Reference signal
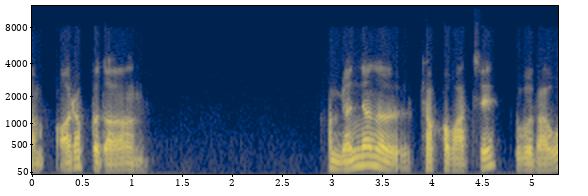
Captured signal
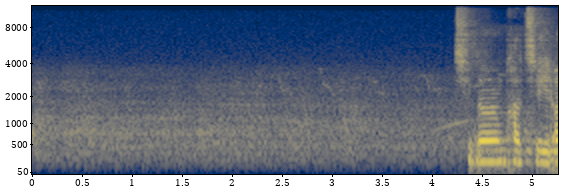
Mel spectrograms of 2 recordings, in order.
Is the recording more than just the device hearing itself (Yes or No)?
Yes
